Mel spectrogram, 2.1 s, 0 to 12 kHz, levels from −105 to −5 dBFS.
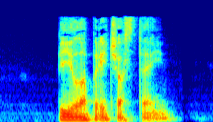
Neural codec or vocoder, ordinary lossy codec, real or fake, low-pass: codec, 16 kHz, 2 kbps, FunCodec, trained on LibriTTS, 25 frames a second; MP3, 48 kbps; fake; 7.2 kHz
